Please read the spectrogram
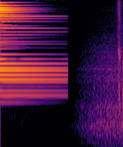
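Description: A high, ringing chime sound effect that fades and is cut off abruptly about a second in.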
